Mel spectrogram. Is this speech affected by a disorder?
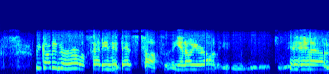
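Yes: cerebral palsy.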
